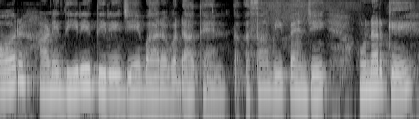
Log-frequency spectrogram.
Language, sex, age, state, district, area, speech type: Sindhi, female, 45-60, Uttar Pradesh, Lucknow, urban, spontaneous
